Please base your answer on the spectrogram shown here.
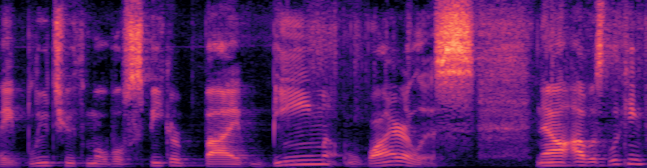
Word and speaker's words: Bem: this particular brand now I know that there are pronounced beam because on the back of the box it says that you pronounce it beam so that's handy if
